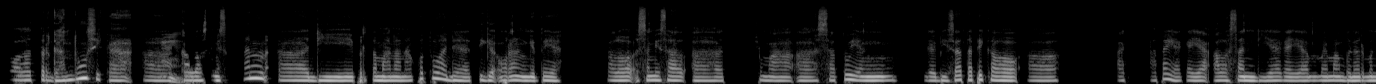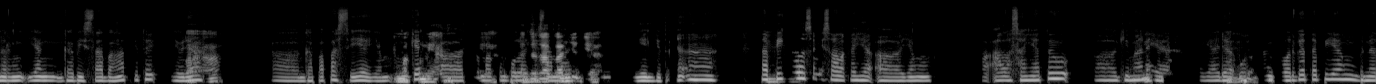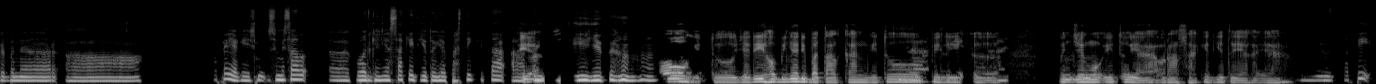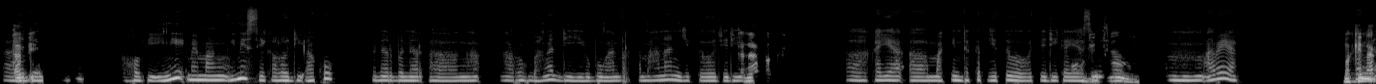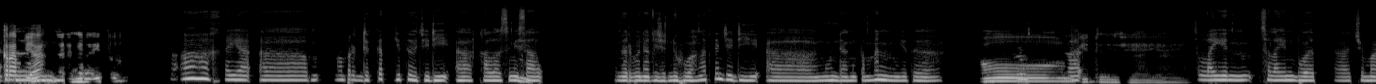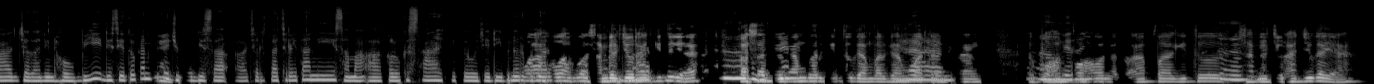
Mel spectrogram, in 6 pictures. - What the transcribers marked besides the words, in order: unintelligible speech; laughing while speaking: "gitu"; unintelligible speech; other background noise
- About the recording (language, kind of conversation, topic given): Indonesian, unstructured, Apa hobi yang paling sering kamu lakukan bersama teman?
